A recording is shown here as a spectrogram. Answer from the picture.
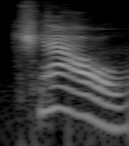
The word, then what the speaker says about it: Ciao: Here's one called the Chow Wagon, but it's spelled C-I-A-O.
